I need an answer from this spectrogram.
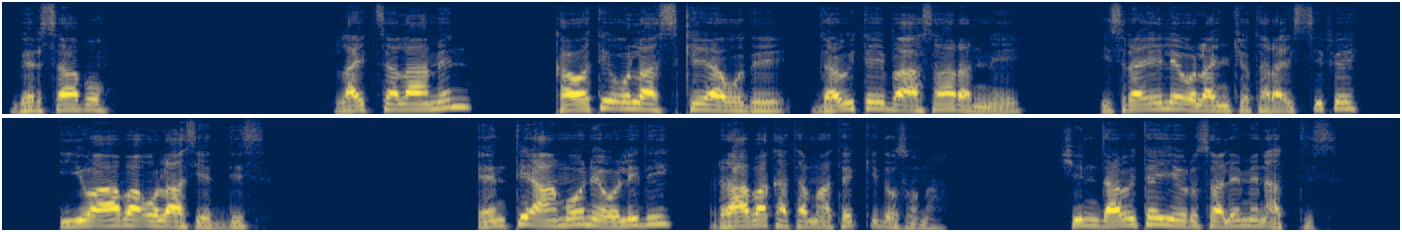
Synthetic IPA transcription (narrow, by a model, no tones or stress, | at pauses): bɛɾsaːbɔ | lɐjt̪t͡sːɐlaːmɛn | kɐwɐt̪ɪɔlaːskɛjaːwɔd̪ɛd̪ɐwɪt̪ɛjbɐːsaːɾɐnːɛ | ɪsɾaːʔeːlɛɔlɐnt͡ʃːɔt̪ɐɾɐɪsːɪfɛ | ɪjɔaːbɐɔlaːsjɛd̪ːɪs | ʔɛnt̪ːɪaːmo̞ːnɛɔlɪd̪ɪ | ɾaːbɐkɐt̪ɐmat̪ɛkʼːɪd̪ɔsɔnɐ̰ | ʃɪnd̪ɐwɪt̪ɛjɛɾʊsalɛmɛnɐt̪ːɪs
